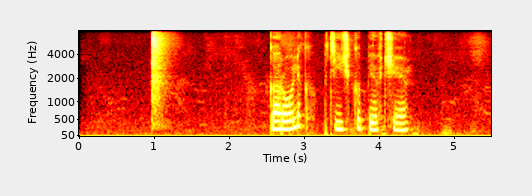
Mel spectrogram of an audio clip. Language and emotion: Russian, neutral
